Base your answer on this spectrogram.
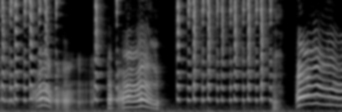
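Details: Cedric the Chihuahua howling his ducky towel love song inside a small room: trains of quick high-pitched squeaky yips broken by long wavering arched howls, ending on a sustained rising howl.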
